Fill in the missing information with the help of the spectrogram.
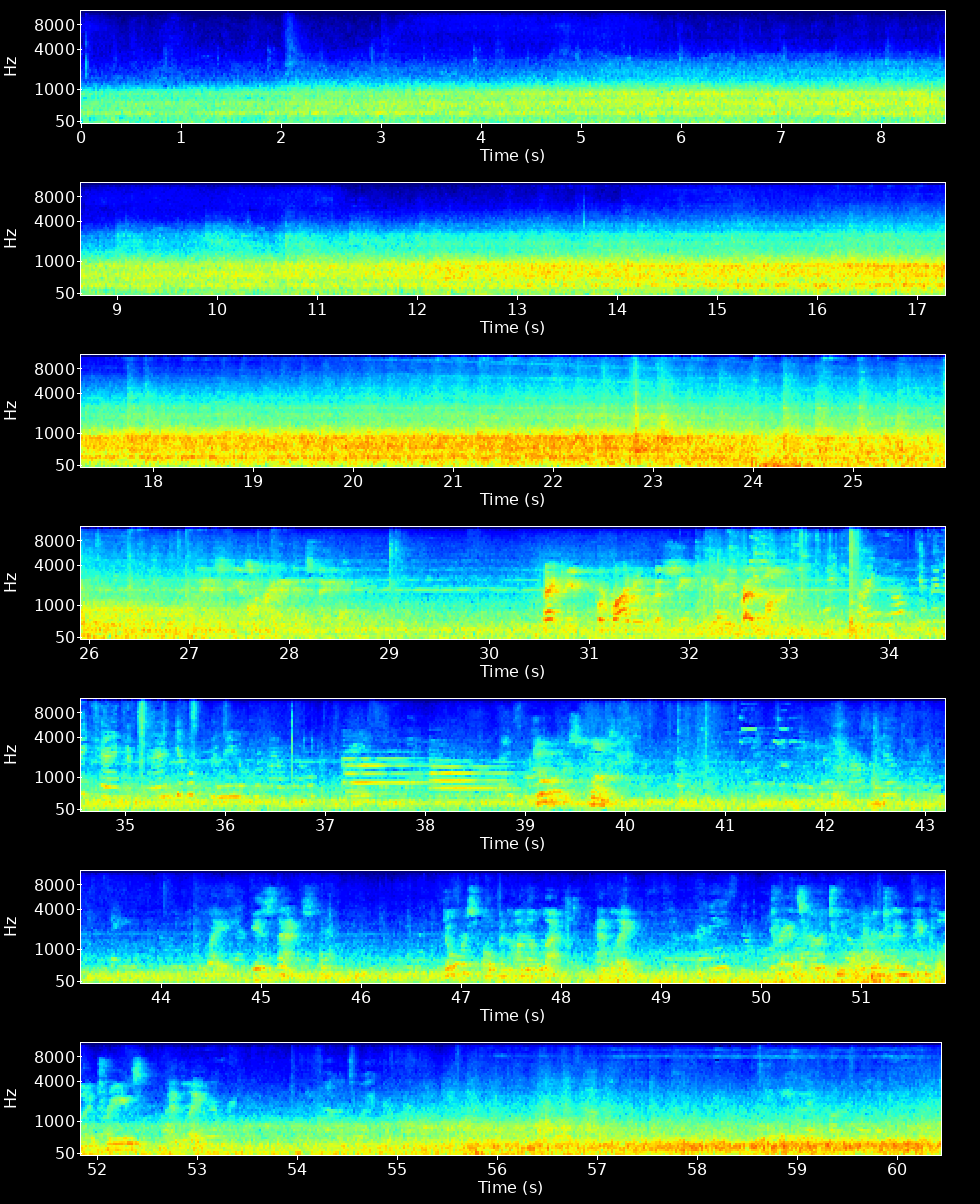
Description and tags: TrainArrives GrandState
Lady getting off of train, high pitched voice, CTA voice announcing grand and state stop. Thank you for riding the CTA red line. Doors closing. Lake is next. Transfer to Orange and Pink line trains at Lake.
CTA, lake, red-line, state, train, grand, transfer, clark, blue-line, chicago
